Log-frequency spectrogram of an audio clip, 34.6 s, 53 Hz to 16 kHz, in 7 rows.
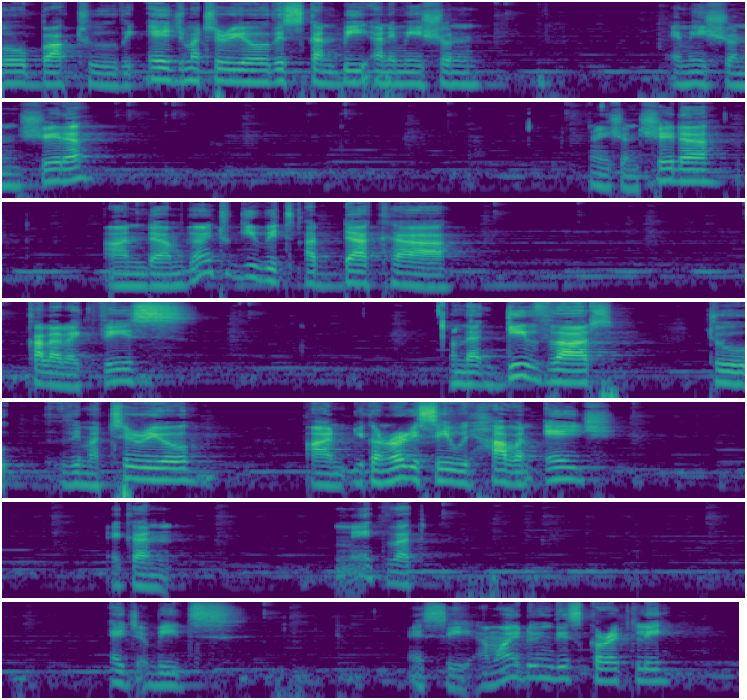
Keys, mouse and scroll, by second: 1.9 click, 2.0 x, 2.4 shift+a, 8.7 click, 10.8 click, 16.5 click, 18.6-27.0 drag, 27.9 ctrl+z, 31.4 shift+click, 31.6 ctrl+z, 32.0 `.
